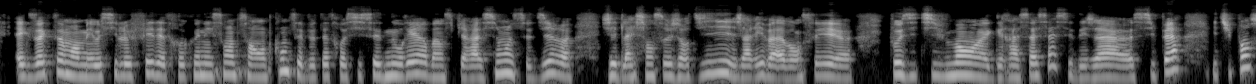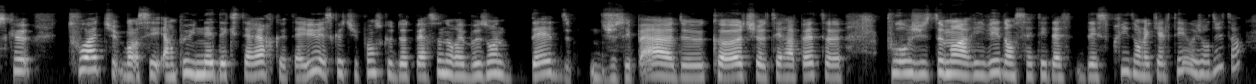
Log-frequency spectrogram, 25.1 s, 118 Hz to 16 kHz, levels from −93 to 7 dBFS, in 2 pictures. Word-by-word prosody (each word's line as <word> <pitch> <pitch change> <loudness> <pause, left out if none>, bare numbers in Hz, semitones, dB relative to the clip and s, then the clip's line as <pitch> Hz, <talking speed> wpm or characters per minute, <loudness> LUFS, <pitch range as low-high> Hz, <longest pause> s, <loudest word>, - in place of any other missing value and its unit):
exactement 205 +2 +3
mais 180 -1 -2
aussi 185 +4 -2
le 195 -1 -1
fait 220 +3 -4
d'être 190 -2 -3
reconnaissant 200 +3 -5
et - - -2
de - - -14
s'en 195 -5 -4
rendre 180 0 -5
compte 260 0 -3
c'est 200 -5 -5
peut-être 185 +2 -8
aussi 185 +1 -4
se 195 - -3
nourrir 200 +2 -1
d'inspiration 175 +4 -1
et - - -1
se 205 -5 -9
dire: 200 +5 -3
«Heu, 185 - +1 0.3
j'ai 195 +1 +1
de 190 - -10
la 175 0 0
chance 195 0 +1
aujourd'hui 195 +5 -3
et 205 - -2
j'arrive 175 +2 -1
à - - +5
avancer, 175 +4 +1
heu, 170 - -7 0.4
positivement, 200 0 +2
heu, 180 - +1
grâce 175 +2 -4
à 195 - +2
ça», 195 - -5
c'est 205 - -9
déjà, 170 0 +2
heu, - - -2
super. 220 +10 +3 0.3
Et 200 - -12
tu 220 - +4
penses 305 +5 +2
que 255 -2 0 0.4
toi 280 +1 +6
tu 280 - -3
bon 195 -3 0
c'est 195 0 -1
un 190 - +2
peu 230 +4 -4
une 215 -1 +1
aide 210 -1 +2
extérieure 200 +2 +1
que - - -9
tu 170 - -11
as 175 - +1
eue, 245 +8 +2
est-ce 230 -1 -1
que 230 - -6
tu 220 -2 -7
penses 235 +3 -5
que 215 - -8
d'autres 190 -1 -3
personnes 190 +5 0
auraient 195 -3 0
besoin 210 +4 -1 0.3
d'aide, 200 -4 0 0.3
je 175 - +1
sais 175 +1 -2
pas, 195 0 +7
de 180 0 -4
coach, 195 +1 +5
heu, 180 -2 +2
thérapeute, 190 +2 -1
heu, 180 0 +1 0.4
pour 230 0 -1
justement 220 +1 +3
arriver 210 +2 +4
dans 205 -3 +2
cet 195 0 -7
état 195 -2 +1
s 180 - -11
d'esprit 190 +8 -5
dans 210 -2 -3
lequel 195 0 -3
tu 255 - -7
es - - -6
aujourd'hui, 225 +6 -7
toi? 320 +4 -10
195 Hz, 215 wpm, -25 LUFS, 185-215 Hz, 0.4 s, pas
